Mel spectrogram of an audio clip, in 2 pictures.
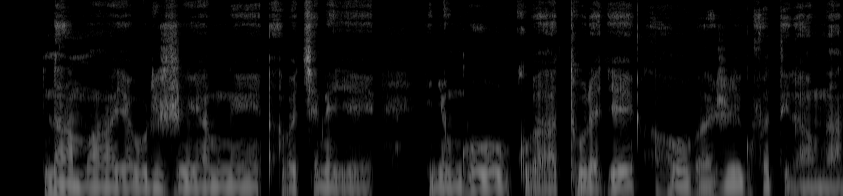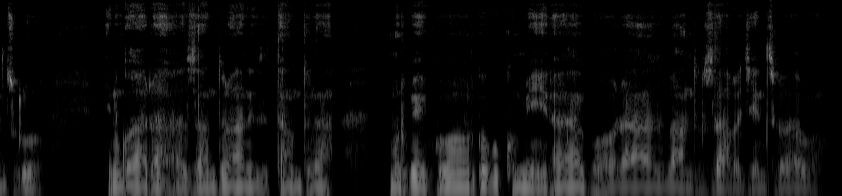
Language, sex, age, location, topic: Kinyarwanda, male, 18-24, Kigali, health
